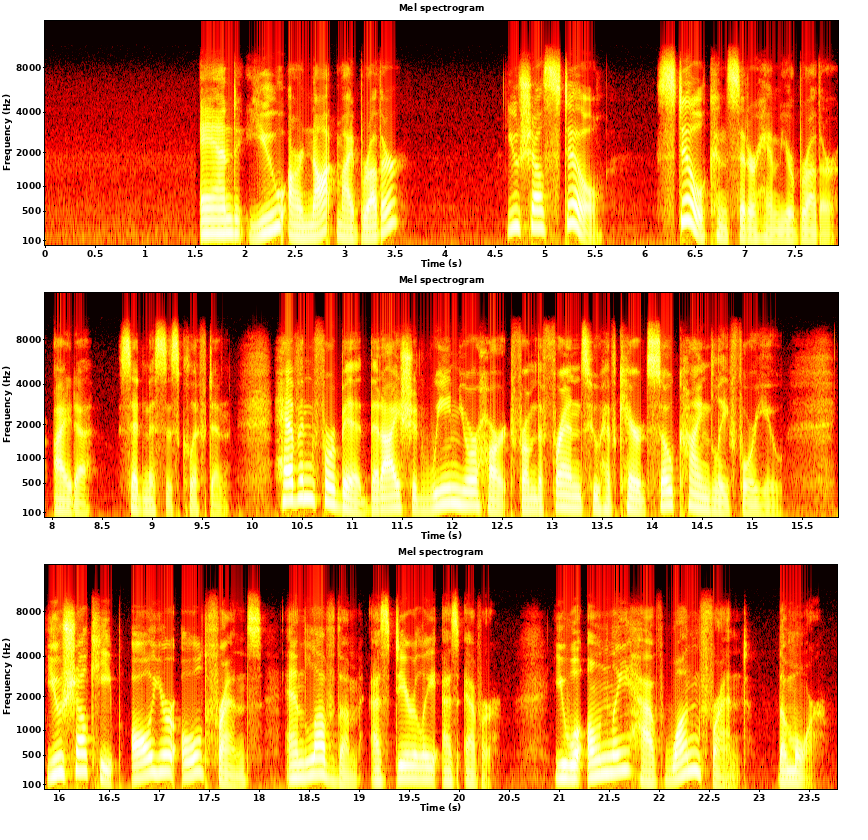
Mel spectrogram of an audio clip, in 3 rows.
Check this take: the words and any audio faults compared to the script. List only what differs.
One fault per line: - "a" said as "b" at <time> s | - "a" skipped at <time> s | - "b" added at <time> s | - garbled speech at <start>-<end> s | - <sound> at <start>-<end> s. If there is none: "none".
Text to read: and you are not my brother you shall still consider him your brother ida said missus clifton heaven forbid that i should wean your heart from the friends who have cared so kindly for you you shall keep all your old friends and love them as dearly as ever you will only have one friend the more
- "still" added at 6.1 s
